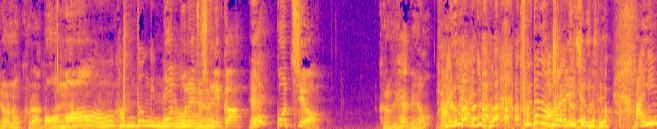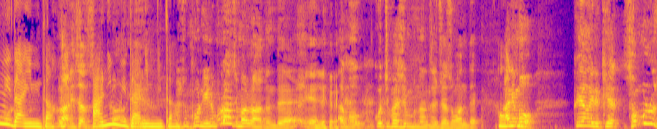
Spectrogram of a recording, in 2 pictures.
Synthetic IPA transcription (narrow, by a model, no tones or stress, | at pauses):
ɾʌnokʰuɾadoʌkʌmdoŋinːejooned͡ʑuɕʰimɲik͈aje̞k͈ot͡ɕʰijʌ̰ | kɯɾʌŋkʰeɦejade̞joa̰ɲiaɲipudaŋɦamɡad͡ʑiɕʰʌdodeaɲimɲidaaɲimɲidakɯɡʌaɲid͡ʑansaɲimɲidaːɲimɲidat͡ɕomkɯɡʌniɭbuɾhad͡ʑimaɭːaɦadɯnde̞je̞a̰mwʌk͈ot͡ɕʰipʰaɕ̬ʰinmbundɯɾdɯt͡ɕwe̞s̬ʰoŋɦannde̞ʌaɲimwʌ | kɯɲaŋiɾʌkʰe̞sʰʌnmuɭːo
